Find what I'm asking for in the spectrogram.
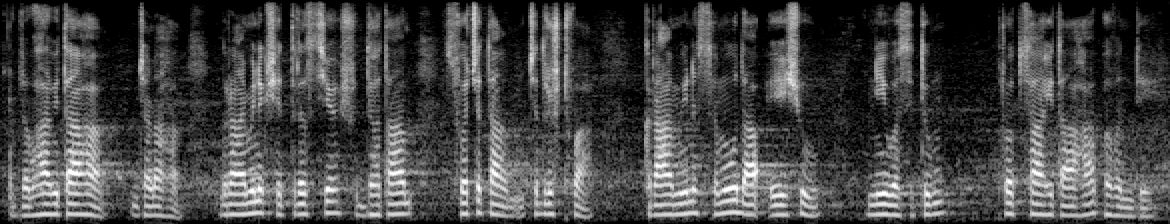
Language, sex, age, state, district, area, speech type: Sanskrit, male, 18-30, Maharashtra, Osmanabad, rural, spontaneous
